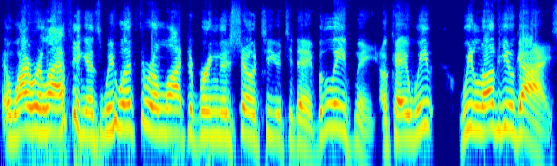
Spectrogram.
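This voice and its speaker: A man's voice: sits high, no echo. A man co-hosting a podcast with casual, rambling enthusiasm, often repeating his phrases. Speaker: podcast co-host and storytelling teacher. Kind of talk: casual chat. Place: outdoors in a cemetery.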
